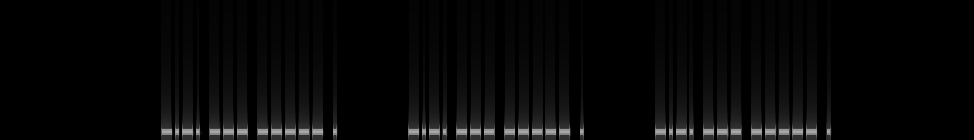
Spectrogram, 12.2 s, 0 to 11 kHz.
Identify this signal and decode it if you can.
Morse code, heard as a keyed tone, about 28 wpm, 700 Hz. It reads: CO0E CO0E CO0E
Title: DXCC-100 Call Signs - 4 Characters - Repeated 3x - 28wpm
